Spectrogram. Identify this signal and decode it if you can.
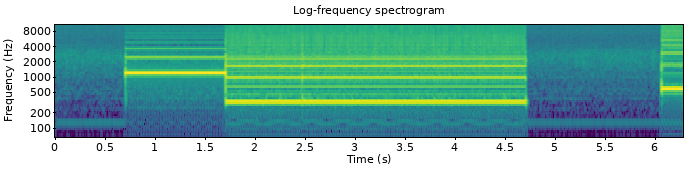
Two-tone page, heard as a one-second tone, then a three-second tone, about 1220 then 330 Hz. It is heard from 0.7 to 4.7 s.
